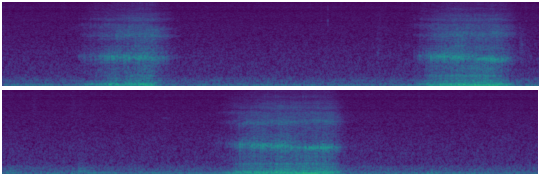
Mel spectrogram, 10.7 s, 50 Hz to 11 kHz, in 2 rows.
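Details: Sleep snoring sound effect: three slow, deep snores about every 3.5 seconds, near 17 breaths a minute, over steady room hiss; snoring.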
